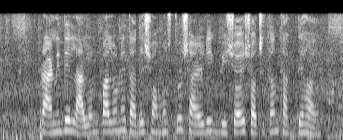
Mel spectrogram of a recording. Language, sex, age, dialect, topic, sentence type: Bengali, female, 18-24, Standard Colloquial, agriculture, statement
